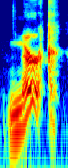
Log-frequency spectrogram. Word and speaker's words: NERC: So the author of this piece talks about a recently released assessment forecast from the North American Electric Reliability Corporation, or NERC. Is that how you pronounce it, Isaac? – That's correct. – NERC.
